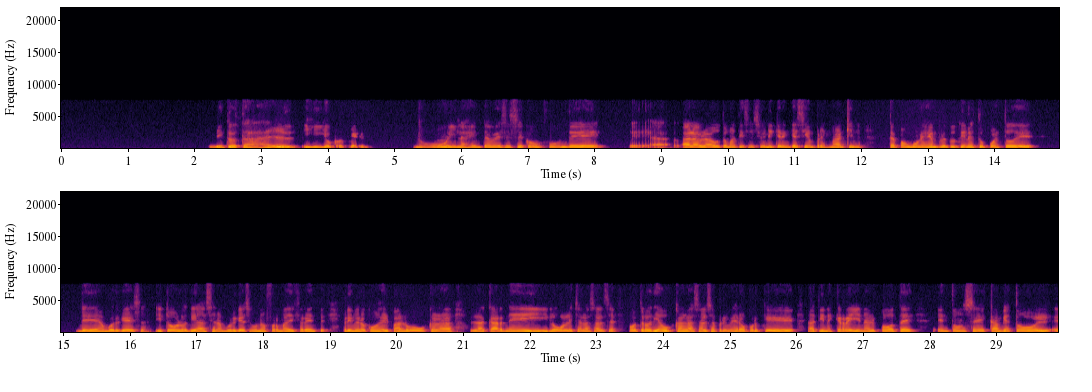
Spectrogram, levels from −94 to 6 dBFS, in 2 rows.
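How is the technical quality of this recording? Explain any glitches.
The technical quality of this recording is sound, with no glitches to explain.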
